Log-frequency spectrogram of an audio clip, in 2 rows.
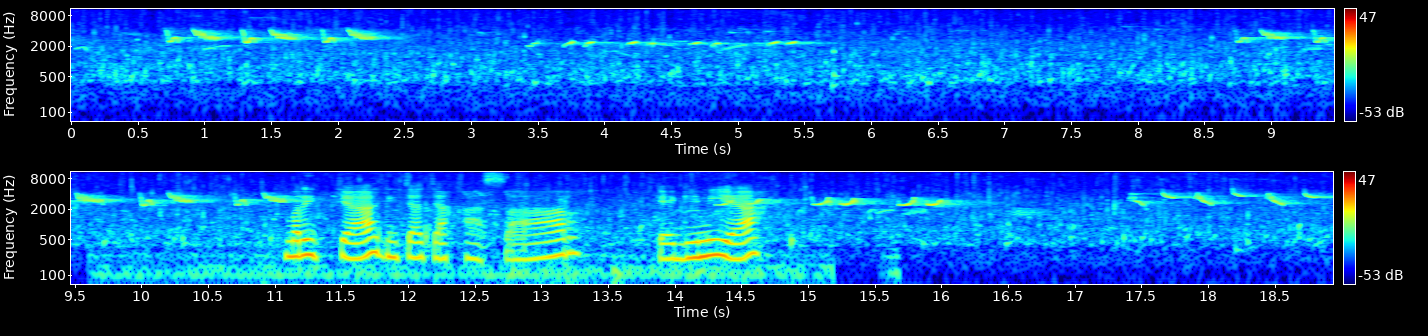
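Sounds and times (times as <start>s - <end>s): bird chirping: 8.9s - 11.6s, 14.5s - 16.2s
faint steady hiss: 9.3s - 16.7s.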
